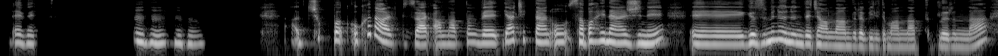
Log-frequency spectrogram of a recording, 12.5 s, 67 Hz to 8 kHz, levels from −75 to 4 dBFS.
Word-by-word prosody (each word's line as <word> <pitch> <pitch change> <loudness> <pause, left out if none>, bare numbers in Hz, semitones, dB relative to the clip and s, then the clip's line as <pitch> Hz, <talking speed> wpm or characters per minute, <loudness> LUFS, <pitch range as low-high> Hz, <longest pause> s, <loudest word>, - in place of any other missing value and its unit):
Evet. 200 -2 -4 1.2
Hı 240 - +2
hı. 210 -1 -2
Hı 210 - -2
hı. 195 0 -9 1.1
A, 200 - -7
çok 315 +8 -5
bak 265 - 0
o - - +1
kadar 335 - +3
güzel 185 0 +3
anlattın 190 +3 -4
ve 205 0 +3
gerçekten 245 -2 +1
o 225 +1 -1
sabah 235 +1 +6
enerjini, 210 +1 +2 0.3
eee, 185 -1 0
gözümün 215 +7 +3
önünde 210 -7 +2
canlandırabildim 160 -4 -4
anlattıklarınla. 150 - -5
200 Hz, 105 wpm, -22 LUFS, 185-225 Hz, 1.2 s, sabah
